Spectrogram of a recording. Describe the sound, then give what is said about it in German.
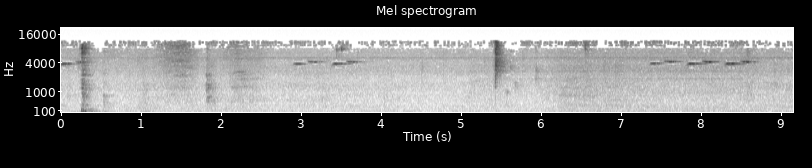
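Faint bird chirps come in short high-pitched clusters, scattered across a quiet background with a couple of soft knocks, and no one speaking. “Plötzlich war der Sucher verschwunden und erstmals waren die Vögel wirklich zu hören.”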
